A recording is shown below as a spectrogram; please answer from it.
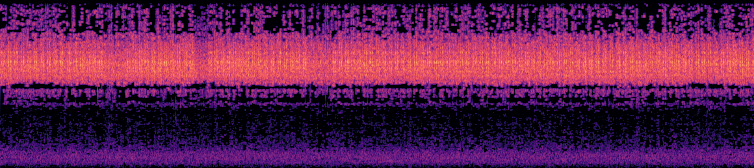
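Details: Continuous high ringing chirps of many crickets on a summer night, steady throughout with a brief dip in volume partway, over faint low hiss.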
